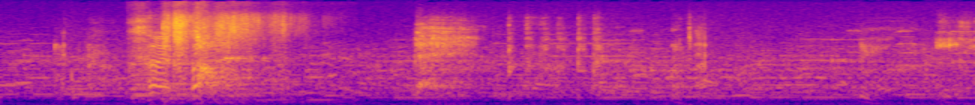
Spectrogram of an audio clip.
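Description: Old comedy film soundtrack: a loud, harsh noisy burst about a second in, a shorter one near three seconds, then a quick run of sharp clicks or knocks, over background music.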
